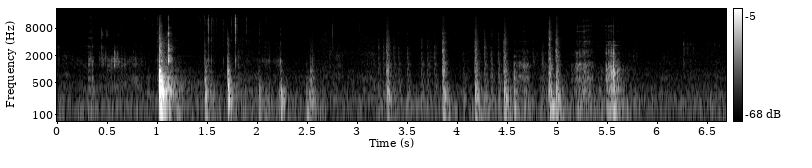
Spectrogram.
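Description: A spoon clinks against a mug while stirring.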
